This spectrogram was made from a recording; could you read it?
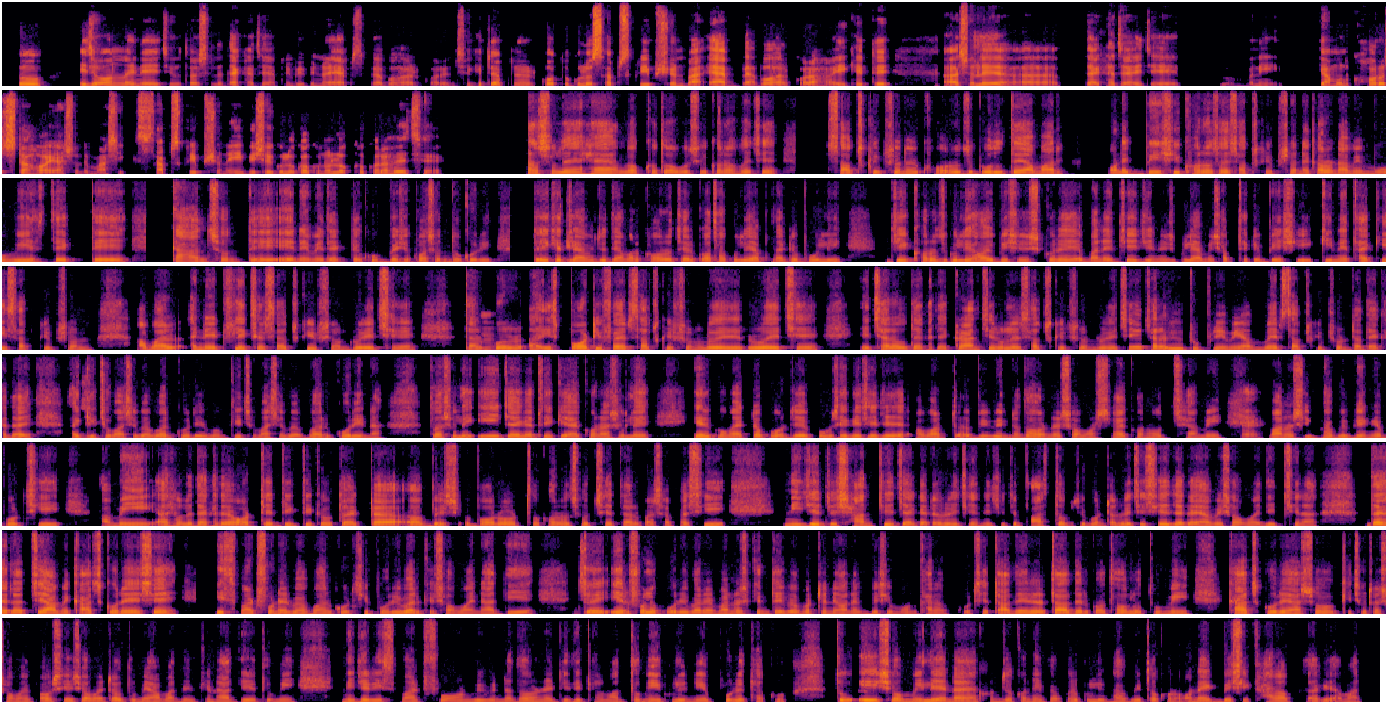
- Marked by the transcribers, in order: in English: "subscription"; in English: "subscription?"; tapping; other background noise
- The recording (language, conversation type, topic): Bengali, advice, ডিজিটাল জঞ্জাল কমাতে সাবস্ক্রিপশন ও অ্যাপগুলো কীভাবে সংগঠিত করব?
